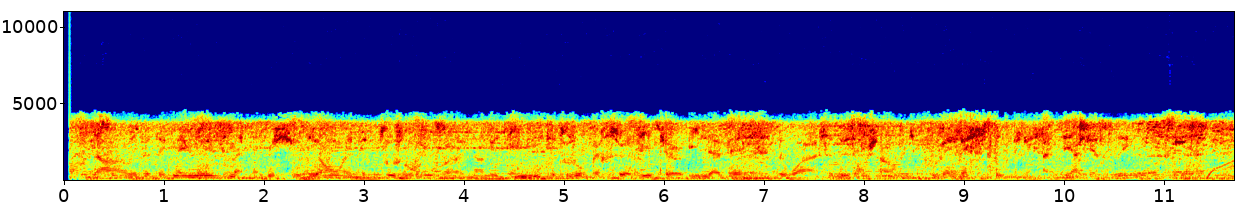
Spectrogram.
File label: ids only, mw dxing; 800; chrc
